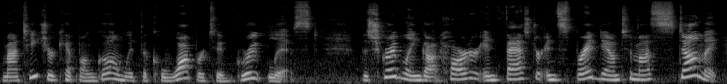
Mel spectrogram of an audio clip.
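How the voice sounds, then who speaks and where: A woman reading a children's story aloud in an animated, expressive way, with emphasis on the dialogue. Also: fairly high pitch, normal speed.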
